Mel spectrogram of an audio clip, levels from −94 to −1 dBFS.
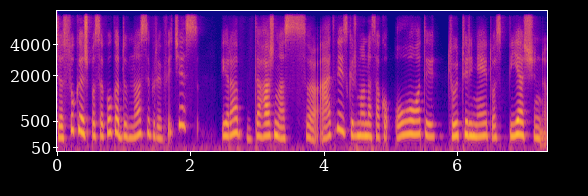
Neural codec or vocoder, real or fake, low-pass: codec, 24 kHz, 0.9 kbps, WavTokenizer, large speech release; fake; 7.2 kHz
